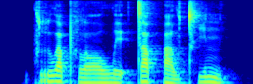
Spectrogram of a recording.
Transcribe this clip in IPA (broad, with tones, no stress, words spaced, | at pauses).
kru˥˩a̯pʰlɔː˧ we˨˩ʔta˥˩p̚ʔa˨˩w tʰi˥˩n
